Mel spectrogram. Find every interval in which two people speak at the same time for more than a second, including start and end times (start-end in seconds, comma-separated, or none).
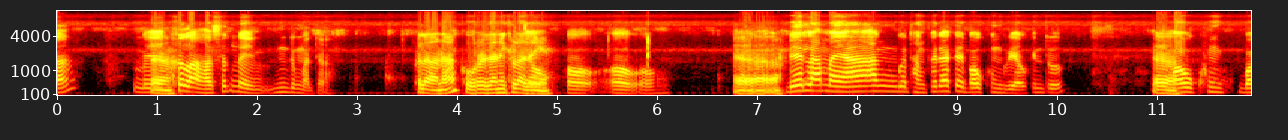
none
